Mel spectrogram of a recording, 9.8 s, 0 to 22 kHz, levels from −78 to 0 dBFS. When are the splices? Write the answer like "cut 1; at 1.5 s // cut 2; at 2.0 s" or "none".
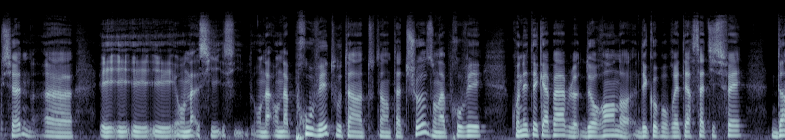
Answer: none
